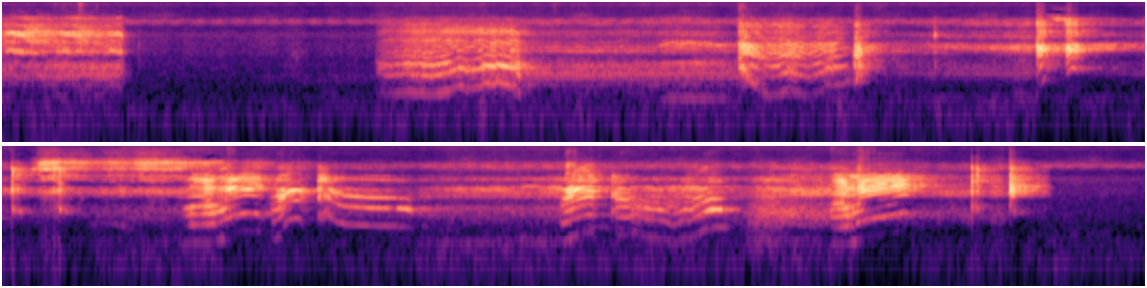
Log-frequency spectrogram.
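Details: Pet talking parrot indoors imitating human words: a string of raspy, wavering speech-like phrases and squawks with sliding pitch, closely packed after a brief opening burst and a pause.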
